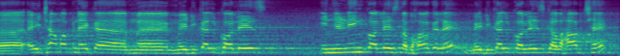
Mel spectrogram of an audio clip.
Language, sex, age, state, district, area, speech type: Maithili, male, 45-60, Bihar, Supaul, urban, spontaneous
